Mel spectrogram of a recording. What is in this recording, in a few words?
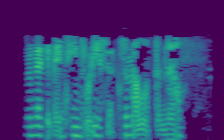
Police Dispatch; Phoenix Police; Simulcast C- Chandler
